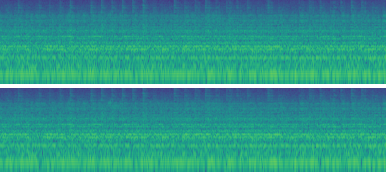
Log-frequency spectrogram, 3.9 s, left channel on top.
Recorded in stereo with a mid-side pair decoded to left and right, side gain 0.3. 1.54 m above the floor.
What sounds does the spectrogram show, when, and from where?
0.0 s a fan: 15° left, 1.2 m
